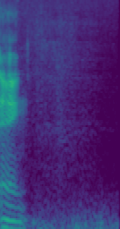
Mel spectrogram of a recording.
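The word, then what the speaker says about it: Ingres: It's pronounced ang.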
